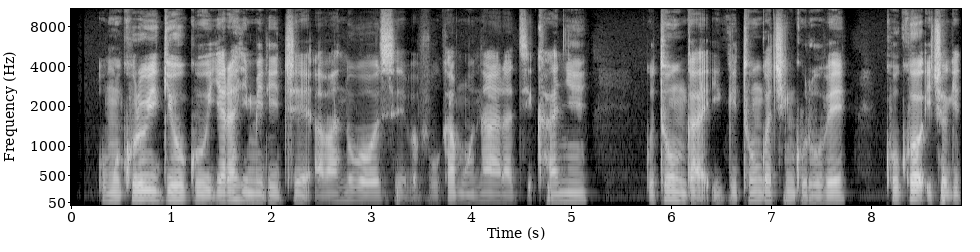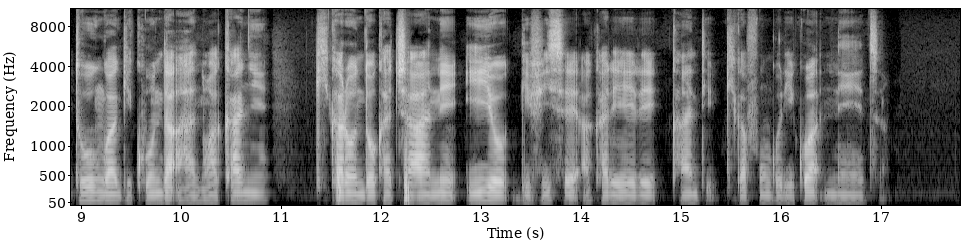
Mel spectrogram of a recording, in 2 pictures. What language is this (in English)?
Rundi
